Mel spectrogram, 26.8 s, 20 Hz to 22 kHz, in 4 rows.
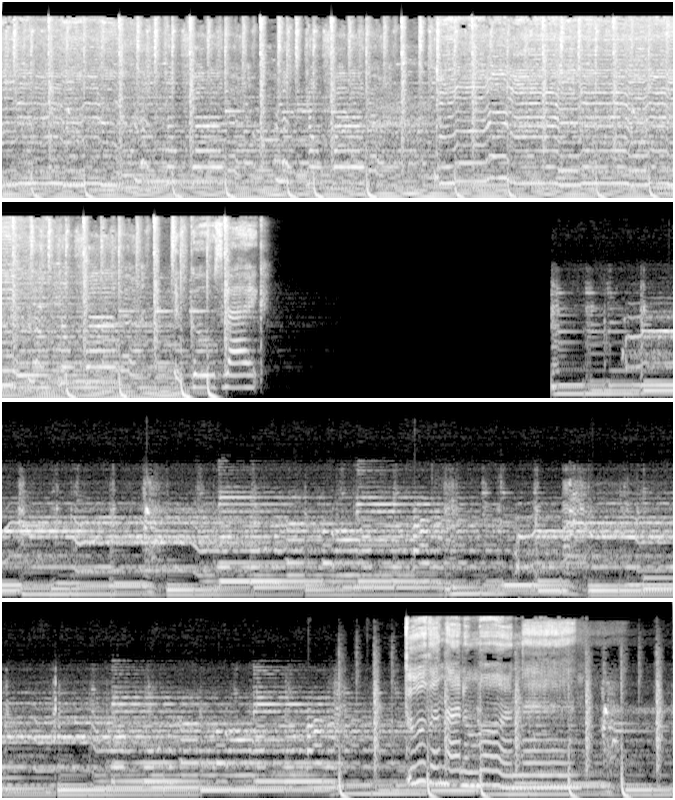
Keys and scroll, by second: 2.1 Delete, 8.0 Delete.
